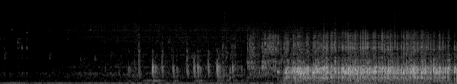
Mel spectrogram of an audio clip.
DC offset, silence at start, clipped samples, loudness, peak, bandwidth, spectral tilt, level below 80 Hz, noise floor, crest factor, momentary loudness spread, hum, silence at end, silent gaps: under 0.1%; 0.1 s; under 0.1%; -31 LUFS; -14 dBFS; 16.5 kHz; -4.5 dB/octave; -56 dBFS; -57 dBFS; 20 dB; 20 LU; none; 0 s; none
